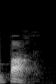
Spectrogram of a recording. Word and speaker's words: Bach: and that man's name was Johann Sebastian Bach. I have to say Bach like that because my college music teacher said we have to say it like that, so pardon me.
